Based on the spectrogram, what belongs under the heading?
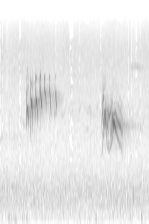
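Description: A song thrush sings a rapid run of six clear, repeated notes, then a brief pause and a twisting, scratchy high phrase, over a soft background hiss.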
